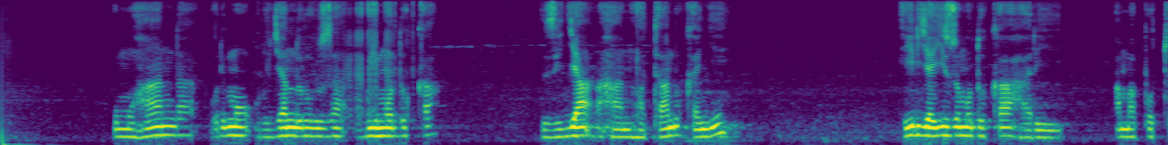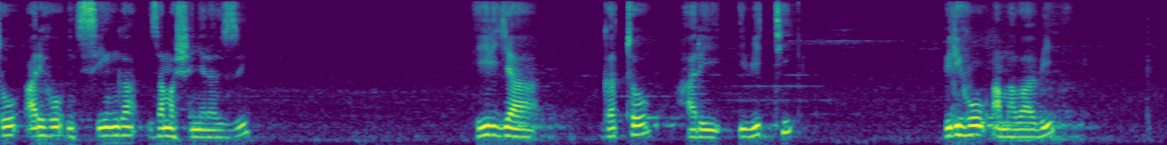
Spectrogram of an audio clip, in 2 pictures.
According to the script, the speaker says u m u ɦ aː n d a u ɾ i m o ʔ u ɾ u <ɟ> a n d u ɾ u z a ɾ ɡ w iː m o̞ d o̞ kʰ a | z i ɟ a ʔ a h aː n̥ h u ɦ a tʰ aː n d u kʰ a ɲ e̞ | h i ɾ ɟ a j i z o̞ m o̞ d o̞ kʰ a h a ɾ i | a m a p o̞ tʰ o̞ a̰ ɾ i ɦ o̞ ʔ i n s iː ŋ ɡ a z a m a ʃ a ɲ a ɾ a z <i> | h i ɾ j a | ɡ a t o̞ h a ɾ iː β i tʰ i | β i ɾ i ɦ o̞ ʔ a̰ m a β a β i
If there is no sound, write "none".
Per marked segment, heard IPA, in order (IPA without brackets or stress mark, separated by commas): ɟ, i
